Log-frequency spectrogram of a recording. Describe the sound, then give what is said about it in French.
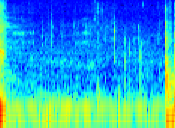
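Someone takes a quiet sip of a drink, with soft wet mouth clicks and a swallow, followed by a sudden louder rustling burst at the end. “Euh, je vous propose une gorgée à ça, man.”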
